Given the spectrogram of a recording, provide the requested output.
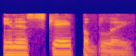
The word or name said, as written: inescapably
